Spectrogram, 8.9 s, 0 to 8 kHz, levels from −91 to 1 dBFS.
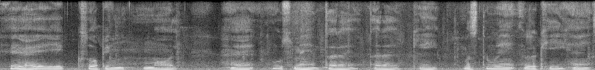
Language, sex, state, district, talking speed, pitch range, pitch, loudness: Hindi, male, Uttar Pradesh, Budaun, 80 wpm, 140-155 Hz, 150 Hz, -15 LUFS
